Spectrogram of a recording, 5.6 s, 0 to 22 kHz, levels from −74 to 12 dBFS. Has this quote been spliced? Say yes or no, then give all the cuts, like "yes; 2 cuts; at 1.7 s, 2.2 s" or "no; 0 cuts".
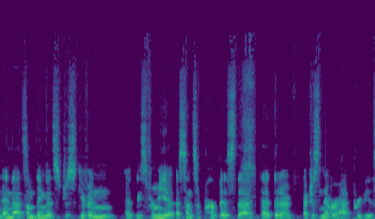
no; 0 cuts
